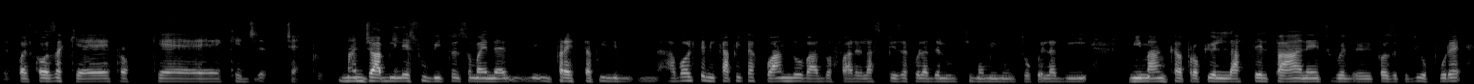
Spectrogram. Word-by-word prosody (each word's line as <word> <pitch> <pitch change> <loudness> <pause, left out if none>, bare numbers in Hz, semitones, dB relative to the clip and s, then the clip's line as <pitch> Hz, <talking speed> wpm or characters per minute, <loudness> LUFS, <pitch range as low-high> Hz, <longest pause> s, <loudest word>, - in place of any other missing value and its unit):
qualcosa 145 +2 +3
che 140 +1 +2
è - - -11
pro 140 -1 -4 0.2
che 135 -2 -2
è - - -21
che 140 -3 -14
g 125 - -13 0.2
cioè - - -11
c - - -27 0.2
mangiabile 155 0 +6
subito 150 -1 -5
insomma 150 -1 0
in, 145 0 +2
ehm, 265 - -2
in 300 0 -6
fretta. 150 -1 +4
Quindi, 150 -3 -7
mhmm, 75 - -19
a 145 - -7
volte 175 +3 -1
mi 160 -2 -2
capita, 165 +1 -1
quando 150 +1 +2
vado 140 0 -1
a - - -22
fare 140 0 -4
la 140 0 -4
spesa 145 +1 -8
quella 145 -1 -2
dell'ultimo 140 0 -8
minuto, 135 -2 -8
quella 140 +2 -4
di: 280 - -6 0.4
mi 295 0 +5
manca 145 - +2
proprio 145 +2 +1
il 145 - +2
latte, 135 +2 +1
il 145 - 0
pane 140 0 +5
tu 145 +2 -27
quelle 135 -2 -5
cose 140 -1 -3
così 135 +2 -14
oppure 150 +2 -2
145 Hz, 185 wpm, -34 LUFS, 140-155 Hz, 0.4 s, mangiabile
